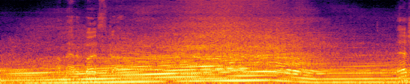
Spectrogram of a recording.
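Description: A bus pulling slowly away from a stop at about five miles an hour, its heavy engine droning loudly and close, the pitch rising and then dropping as it shifts gears, while people talk over the noise.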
